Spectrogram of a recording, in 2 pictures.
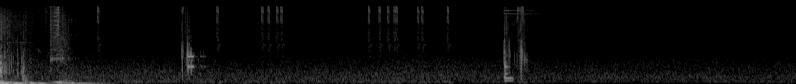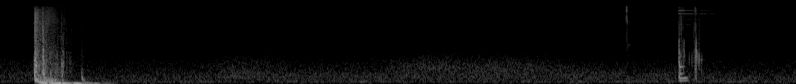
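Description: Short interface clicks and blips sound as menu items are chosen.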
